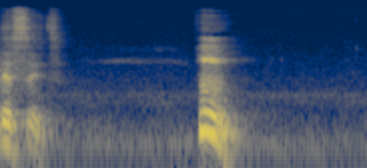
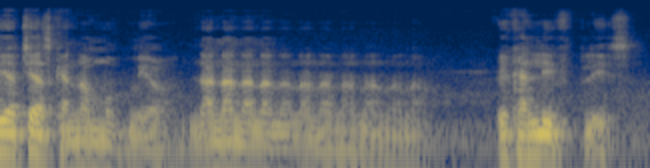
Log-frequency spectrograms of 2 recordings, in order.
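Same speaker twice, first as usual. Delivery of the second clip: much softer and lower, a calm final no; firm quiet refusal; 11 dB quieter than usual. Retold or imitated. Preacher retelling how he softly refused the woman. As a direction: drop to a hushed, steady refusal.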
